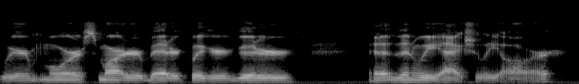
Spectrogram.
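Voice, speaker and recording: A man with an American accent speaks at a fairly slow pace and a fairly low pitch. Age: 70s. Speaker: author and workshop leader. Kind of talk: interview.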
